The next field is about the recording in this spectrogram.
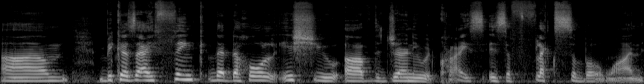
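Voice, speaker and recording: A woman speaks at a fairly slow pace in a fairly low pitch, with a slight Antiguan accent. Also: ordinary pitch variation. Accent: slight Caribbean (Antiguan). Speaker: social work professor. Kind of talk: interview conversation. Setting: home living room.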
